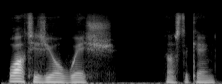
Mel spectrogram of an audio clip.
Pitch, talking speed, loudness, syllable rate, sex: 105 Hz, 190 wpm, -23 LUFS, 5.2 syllables/s, male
